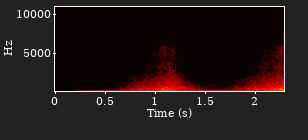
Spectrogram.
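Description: Intro whoosh sound effect: a rushing sweep over a deep rumble that swells to a peak about a second in, with a second whoosh building near the end.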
